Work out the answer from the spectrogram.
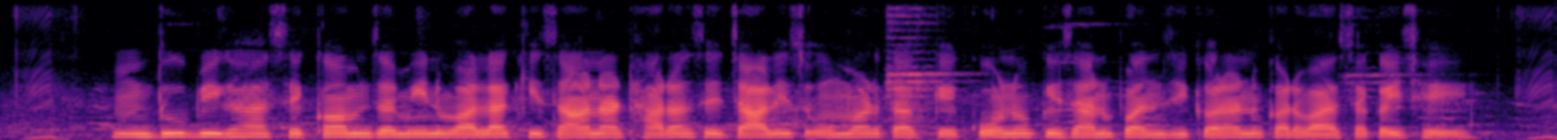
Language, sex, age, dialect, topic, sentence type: Magahi, female, 18-24, Western, agriculture, statement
